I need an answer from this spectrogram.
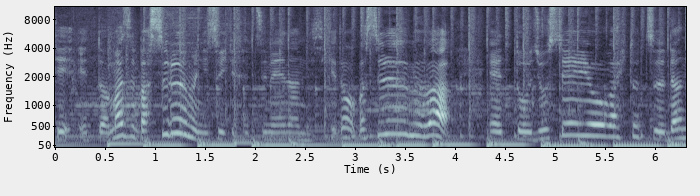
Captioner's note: speaking in foreign language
